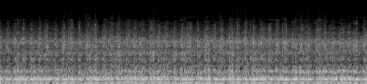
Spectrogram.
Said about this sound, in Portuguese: E, cara, é, nem ela notou isso. Vamos dormir e tá lá o carro ligado.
